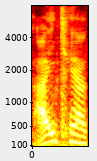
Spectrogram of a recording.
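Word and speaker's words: IKEA: 제가 얼마 전에 이케아라고 불렀더니 어떤 분이 아이케아 그러면서 아이케아는 영어시가. 영어식 발음이에요. 아 그래요? 아이케아가 이케아는 이제 원래 그 나라 사람 발음이고.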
